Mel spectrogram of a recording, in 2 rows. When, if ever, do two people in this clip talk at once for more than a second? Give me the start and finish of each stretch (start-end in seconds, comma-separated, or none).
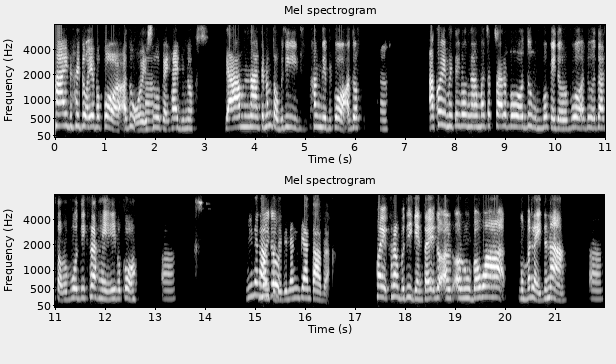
none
